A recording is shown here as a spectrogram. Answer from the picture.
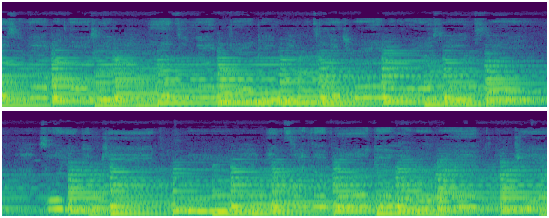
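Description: Upright piano playing a slow accompaniment: held chords over a stepping bass line, easing off briefly about seven seconds in before picking up again.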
